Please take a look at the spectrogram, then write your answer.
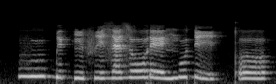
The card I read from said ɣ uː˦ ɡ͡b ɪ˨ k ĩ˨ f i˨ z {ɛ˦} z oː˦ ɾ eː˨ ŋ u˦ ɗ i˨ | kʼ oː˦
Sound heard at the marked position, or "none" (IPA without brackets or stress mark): ɛ˦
